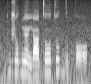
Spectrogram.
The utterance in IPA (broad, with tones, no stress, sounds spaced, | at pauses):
d͡ʒ o˦ ɡ ɛ̃˦˨ j a˧ t o˦ t u˦ ɡ u˧ k ɔ˨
